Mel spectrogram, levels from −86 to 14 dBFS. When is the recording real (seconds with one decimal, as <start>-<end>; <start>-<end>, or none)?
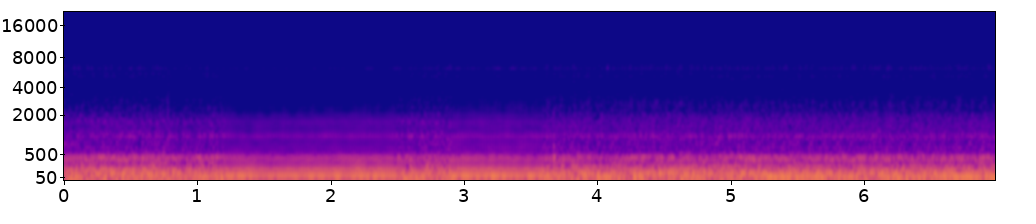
0.0-1.2; 2.5-2.9; 3.6-7.0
